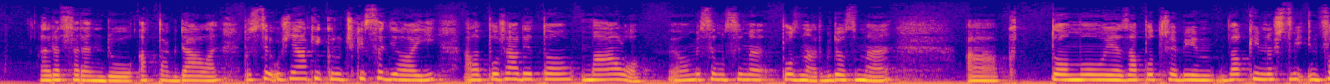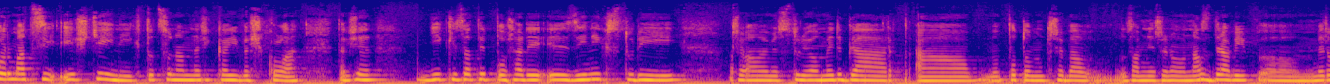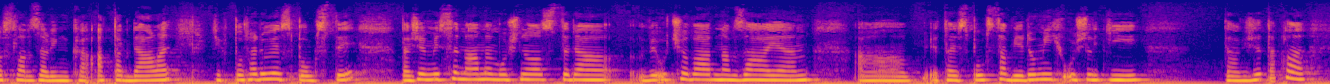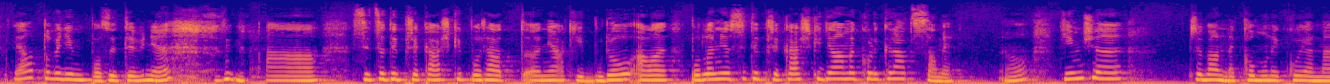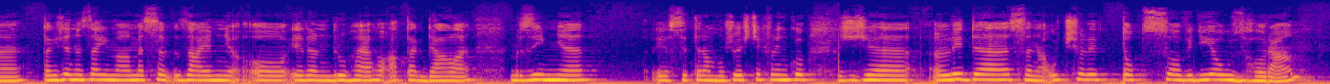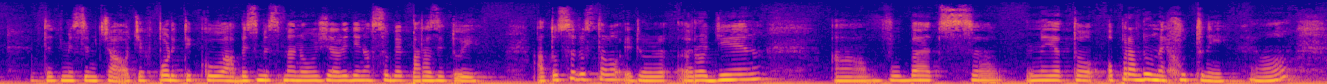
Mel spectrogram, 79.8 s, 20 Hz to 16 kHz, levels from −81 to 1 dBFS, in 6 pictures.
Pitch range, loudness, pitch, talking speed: 190-220 Hz, -18 LUFS, 205 Hz, 120 wpm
